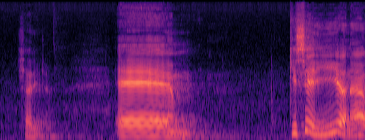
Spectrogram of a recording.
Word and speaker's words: Sharira: Aí a gente tem o Linga Sarira, não sei se essa é a pronúncia correta. Sarira? Sharira.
